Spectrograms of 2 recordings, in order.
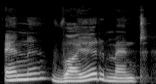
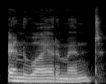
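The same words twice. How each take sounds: First: एनवायरमेंट slow, each part stretched; syllable-by-syllable. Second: Said in the usual way. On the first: Shown as a demonstration. Teacher assembles the word for learners, syllable-by-syllable. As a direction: say एनवायरमेंट piece by piece. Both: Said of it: "meaning बनी".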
